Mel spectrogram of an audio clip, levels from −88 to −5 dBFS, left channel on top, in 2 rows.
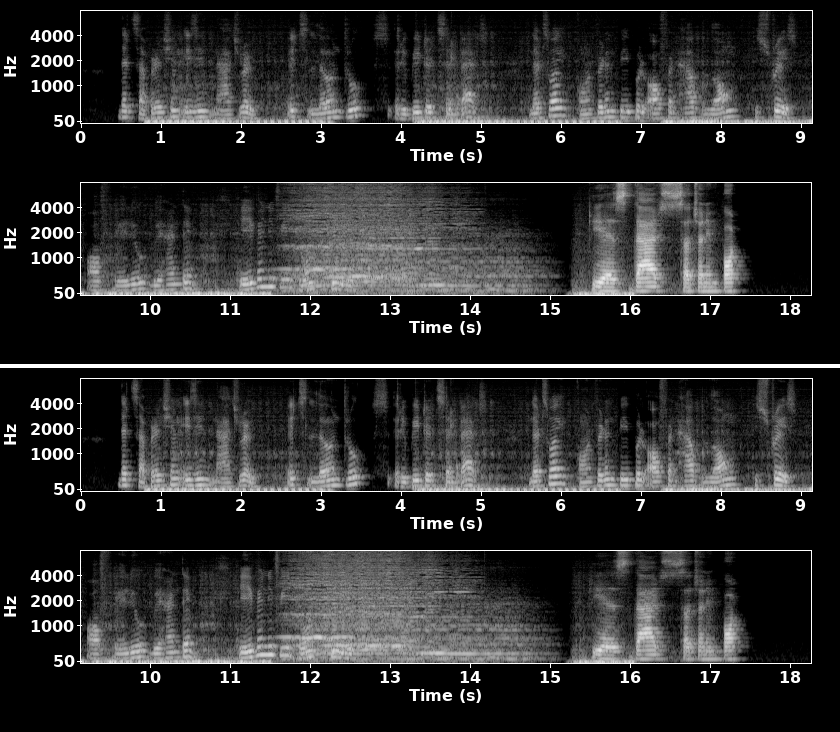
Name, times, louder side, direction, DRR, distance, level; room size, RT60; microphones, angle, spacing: voice 1, 0.5-2.2 2.6-4.9 5.6-8.9 9.2-10.6 10.9-12.5, right 2 dB, 80° right, 0.6 m, -29 dB
sound 1, 0.8-3.1 4.2-6.7 7.2-16.0, equal, 40° right, 0.8 m, -28 dB
voice 2, 15.5-17.3, left 5 dB, 70° left, 0.4 m, -20 dB
4.7 x 2.1 x 2.3 m
head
